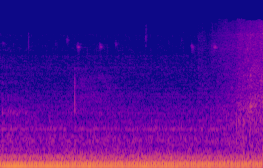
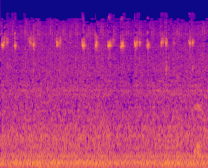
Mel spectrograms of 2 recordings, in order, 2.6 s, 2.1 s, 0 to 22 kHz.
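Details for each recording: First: 2012 Dodge Grand Caravan 3.6L with an intermittent no-start, after cleaning the wireless ignition module (WIN module) with electrical contact cleaner: fires up and settles into a smooth, even, healthy idle, better than before. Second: 2012 Dodge Grand Caravan 3.6L at idle: sharp high-pitched chirping squeal about four times a second over a steady idle. Owner suspects an alternator or pulley bearing but is not sure.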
